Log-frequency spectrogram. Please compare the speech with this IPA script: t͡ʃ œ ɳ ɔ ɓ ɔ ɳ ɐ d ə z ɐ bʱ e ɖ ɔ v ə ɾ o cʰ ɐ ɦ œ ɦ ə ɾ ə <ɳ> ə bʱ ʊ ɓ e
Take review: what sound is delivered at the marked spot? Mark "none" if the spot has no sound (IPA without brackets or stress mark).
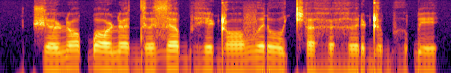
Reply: ɖ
